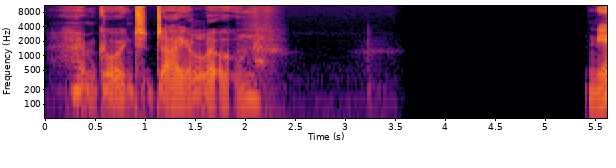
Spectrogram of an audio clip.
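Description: A man speaks into a microphone with animation.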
